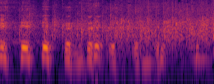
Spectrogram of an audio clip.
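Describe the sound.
Hands clap in a steady, dense patter of applause throughout, with a voice speaking over it for the first half before the clapping carries on under fainter talk.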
